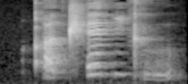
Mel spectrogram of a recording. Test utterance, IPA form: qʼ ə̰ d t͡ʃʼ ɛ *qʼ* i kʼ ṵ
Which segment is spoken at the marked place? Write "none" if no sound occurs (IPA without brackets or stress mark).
k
